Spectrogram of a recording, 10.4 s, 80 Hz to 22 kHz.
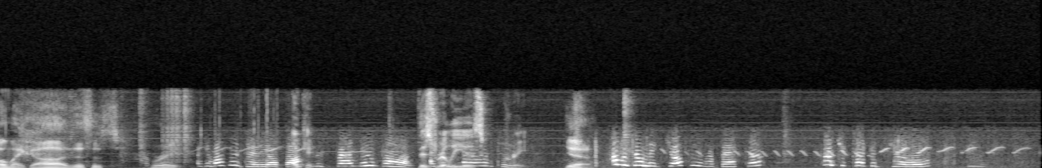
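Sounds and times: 
speech: 0.0s - 10.0s
bird chirping: 2.0s - 4.7s, 6.2s - 10.4s.

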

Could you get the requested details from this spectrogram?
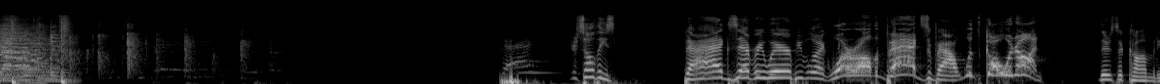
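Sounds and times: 
hand clapping: 0.1s - 2.8s
speech: 5.8s - 11.6s.

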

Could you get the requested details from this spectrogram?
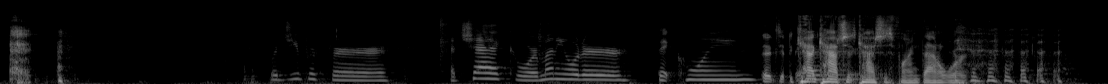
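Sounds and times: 
person coughing: 0.0s - 0.9s
speech: 2.7s - 10.8s
laughter: 9.5s - 10.8s.

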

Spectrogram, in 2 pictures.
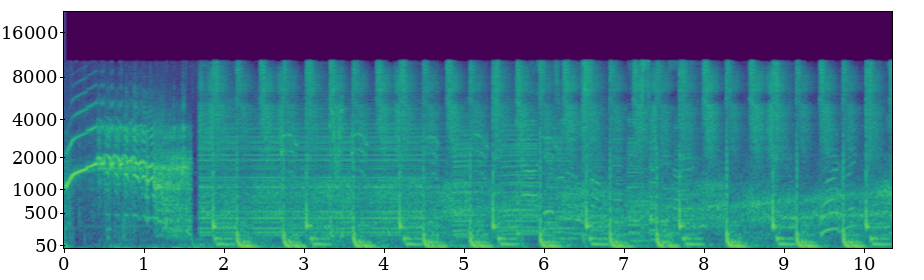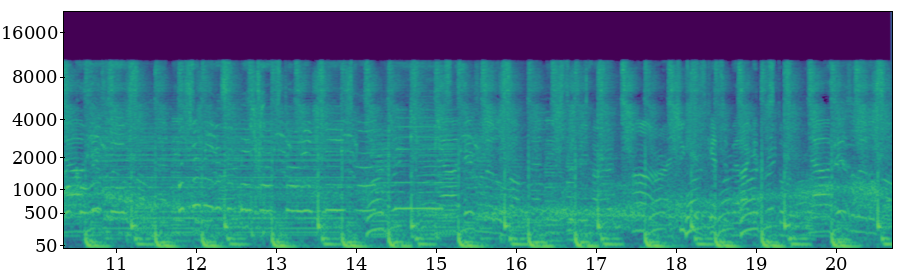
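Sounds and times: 
sick horse whinnying: 0.0s - 1.7s
upbeat music with a steady, driving beat: 1.7s - 20.6s.

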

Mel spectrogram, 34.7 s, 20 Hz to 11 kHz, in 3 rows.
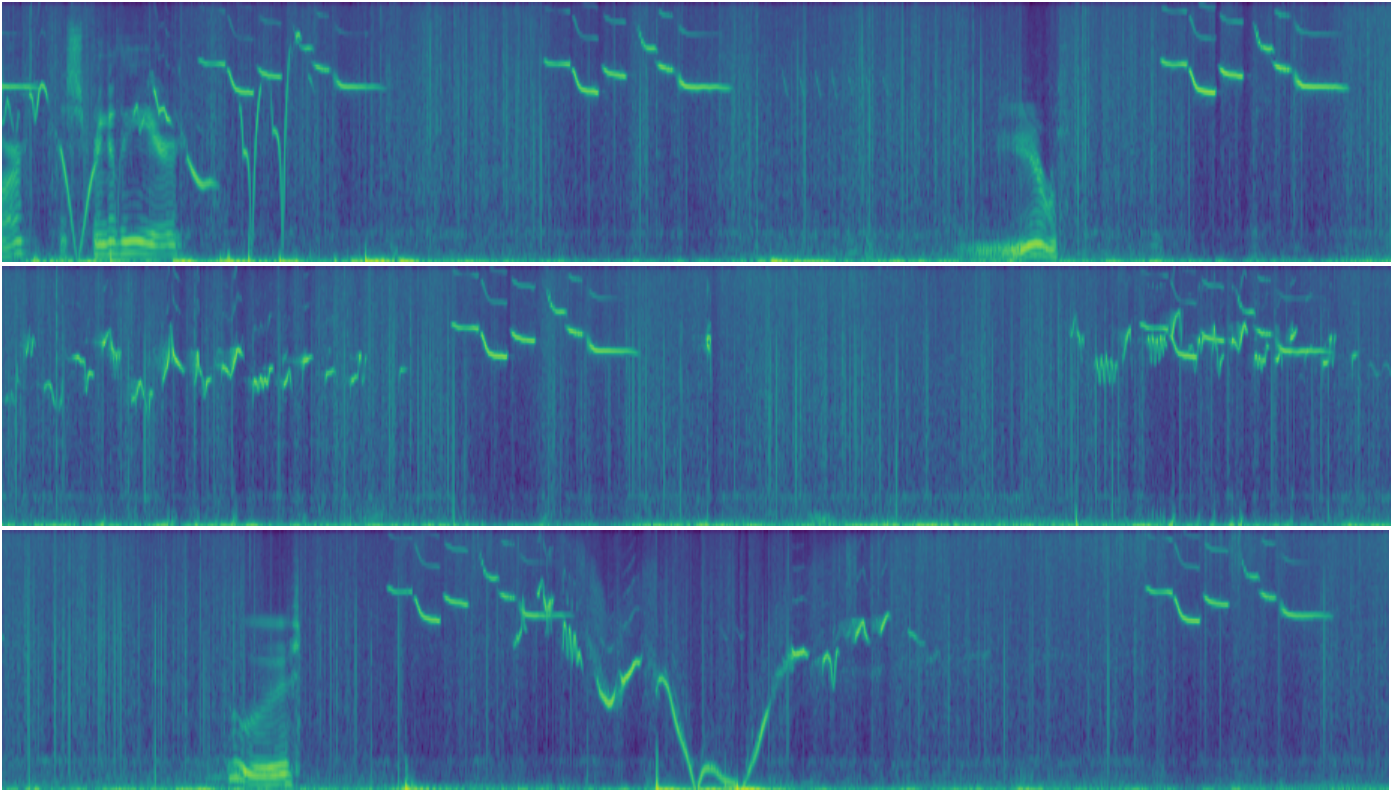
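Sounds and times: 
eastern meadowlark on a telegraph pole singing whistled phrases: 0.0s - 3.3s, 4.5s - 7.5s, 9.6s - 17.5s, 20.5s - 23.3s, 26.4s - 31.5s, 32.6s - 34.3s
steady outdoor hum: 0.0s - 34.7s
speech: 0.2s - 1.9s.

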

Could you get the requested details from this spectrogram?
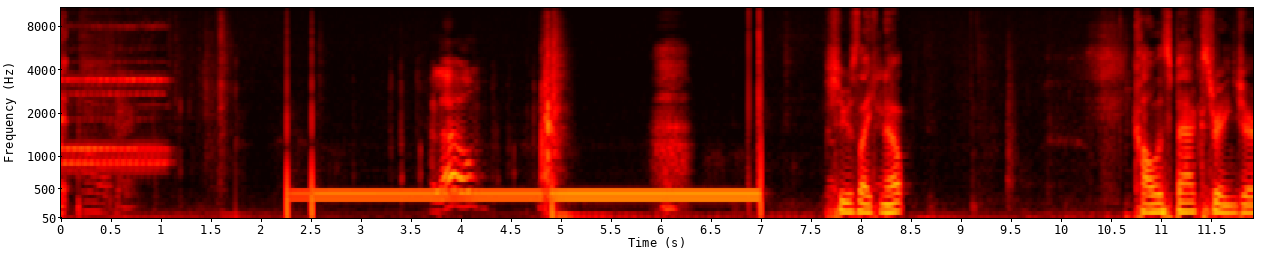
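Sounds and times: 
telephone ringing with brief electronic ring tones: 0.0s - 1.2s, 2.3s - 7.0s
low hum: 0.0s - 10.3s
speech: 7.8s - 8.5s, 10.8s - 11.9s.

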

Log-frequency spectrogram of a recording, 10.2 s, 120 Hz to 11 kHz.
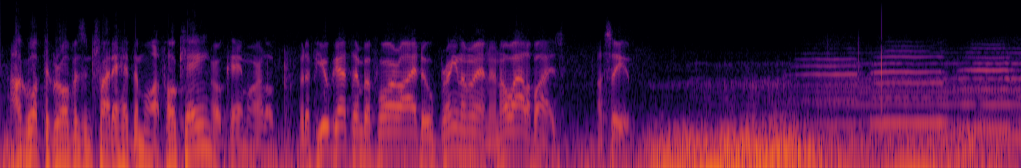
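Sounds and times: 
speech: 0.1s - 6.8s
car engine roaring as the car pulls away quickly: 5.8s - 10.0s.

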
